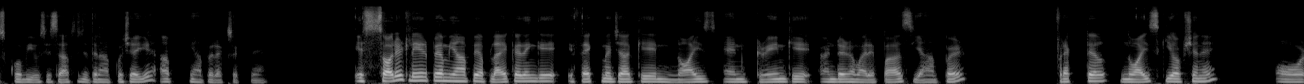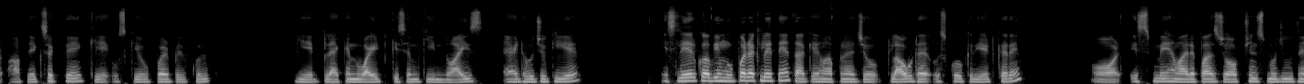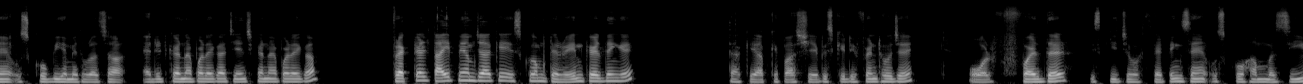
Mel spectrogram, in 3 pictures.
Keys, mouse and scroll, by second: 5.7 click, 11.3 click, 20.1-21.3 drag, 23.5-24.4 drag, 30.4 click, 37.4-38.4 drag.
